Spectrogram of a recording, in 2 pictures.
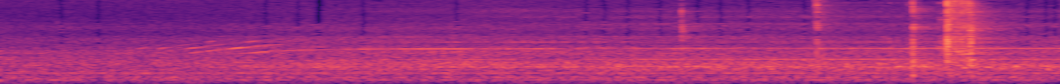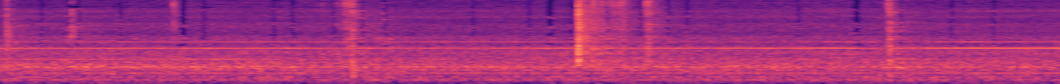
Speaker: And as you can see, it splatters quite a bit. Typical though, that's typical of a stick weld.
